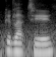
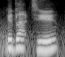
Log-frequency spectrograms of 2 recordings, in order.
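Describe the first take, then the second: First: Said in the usual way. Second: Mock Welsh lilt on good luck; playful Welsh accent. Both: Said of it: "in that Welsh accent".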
